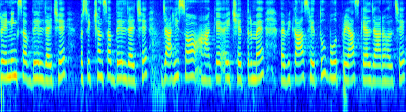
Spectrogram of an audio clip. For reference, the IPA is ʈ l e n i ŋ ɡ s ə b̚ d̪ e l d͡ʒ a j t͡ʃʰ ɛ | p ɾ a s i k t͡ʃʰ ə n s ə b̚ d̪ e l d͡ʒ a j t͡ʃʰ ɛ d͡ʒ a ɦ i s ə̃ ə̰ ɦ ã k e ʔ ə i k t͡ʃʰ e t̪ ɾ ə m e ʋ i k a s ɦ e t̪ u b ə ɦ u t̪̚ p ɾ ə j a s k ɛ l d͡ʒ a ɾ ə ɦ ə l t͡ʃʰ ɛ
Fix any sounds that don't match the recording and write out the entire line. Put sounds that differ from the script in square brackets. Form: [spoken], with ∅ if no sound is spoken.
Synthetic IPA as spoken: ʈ [ɾ] e n i ŋ ɡ s ə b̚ d̪ e l d͡ʒ a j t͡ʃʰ ɛ | p ɾ [ə] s i k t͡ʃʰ ə n s ə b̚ d̪ e l d͡ʒ a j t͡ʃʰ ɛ d͡ʒ a ɦ i s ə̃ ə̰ ɦ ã k e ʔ ə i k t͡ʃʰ e t̪ ɾ ə m e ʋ i k a s ɦ e t̪ u b ə ɦ u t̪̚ p ɾ ə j a s k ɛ l d͡ʒ a ɾ ə ɦ ə l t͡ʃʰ ɛ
